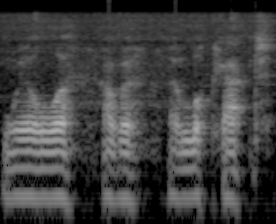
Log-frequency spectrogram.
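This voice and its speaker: A very low-voiced man with an English accent, an amateur radio reviewer from England, works through an unscripted hands-on product review demonstration. He sounds flat and plain-spoken, hesitating often and speaking haltingly. The audio is dull and lo-fi, as if taken from a handheld camera's mic.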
